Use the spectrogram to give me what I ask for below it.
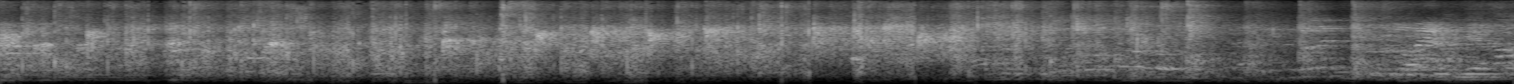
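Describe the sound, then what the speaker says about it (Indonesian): A classroom of students claps their hands together in a steady, dense patter of applause that carries on for several seconds, with voices mixed underneath. "kita kasih tepuk tangan dulu semuanya."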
